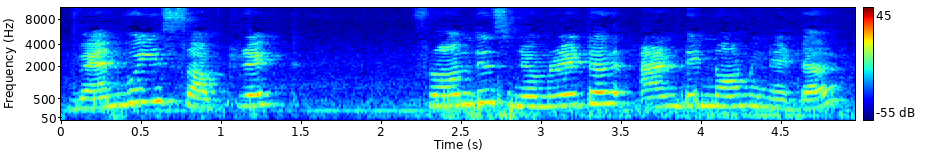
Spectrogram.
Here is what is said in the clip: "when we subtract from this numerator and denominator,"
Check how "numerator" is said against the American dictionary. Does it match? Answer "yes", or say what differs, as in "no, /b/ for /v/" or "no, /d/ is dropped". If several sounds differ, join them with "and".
yes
